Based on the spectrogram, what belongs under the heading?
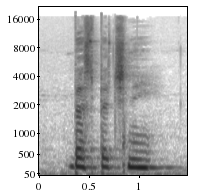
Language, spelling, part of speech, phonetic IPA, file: Czech, bezpečný, adjective, [ˈbɛspɛt͡ʃniː], Cs-bezpečný.ogg
- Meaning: safe (free from risk)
